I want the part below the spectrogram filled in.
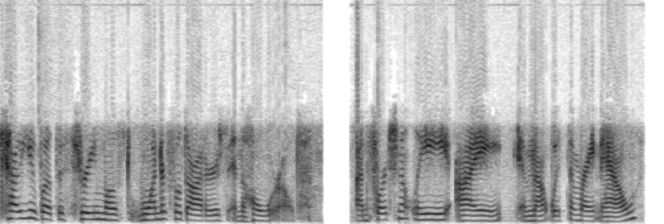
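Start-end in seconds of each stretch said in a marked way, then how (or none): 0.1-3.0 emotional, choking up, hurried. A caller on the D Show speaks to the host, choked up. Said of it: "I'm still getting choked up about it".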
